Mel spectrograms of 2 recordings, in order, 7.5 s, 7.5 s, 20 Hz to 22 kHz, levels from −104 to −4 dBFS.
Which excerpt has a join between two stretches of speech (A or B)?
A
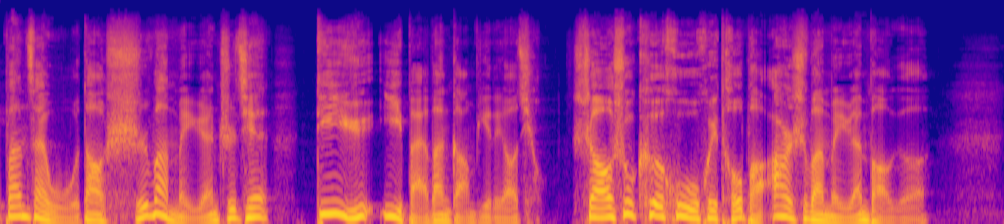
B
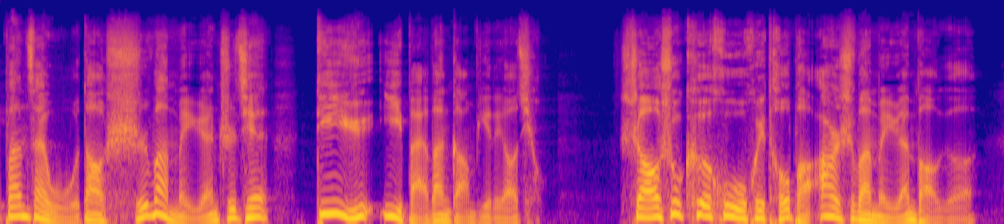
A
